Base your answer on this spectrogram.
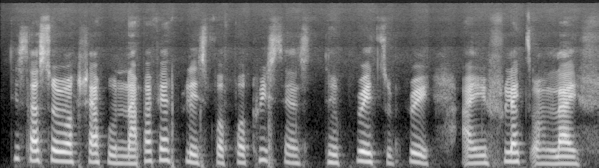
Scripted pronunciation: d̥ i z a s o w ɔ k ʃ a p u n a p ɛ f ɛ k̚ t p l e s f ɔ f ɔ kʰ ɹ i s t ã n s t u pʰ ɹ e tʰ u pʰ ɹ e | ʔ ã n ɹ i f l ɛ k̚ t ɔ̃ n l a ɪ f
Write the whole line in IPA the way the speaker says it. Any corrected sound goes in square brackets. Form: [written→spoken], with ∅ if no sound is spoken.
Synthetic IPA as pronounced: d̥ i [z→s] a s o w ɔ k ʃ a p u n a p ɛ f ɛ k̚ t p l e s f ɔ f ɔ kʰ ɹ i s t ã n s t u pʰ ɹ e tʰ u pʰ ɹ e | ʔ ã n ɹ i f l ɛ k̚ t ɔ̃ n l a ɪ f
